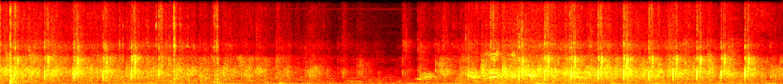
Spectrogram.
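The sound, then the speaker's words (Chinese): An audience claps steadily and warmly to welcome Peking opera performer Mr. Kang to give a lecture, a dense wash of applause that dips briefly midway before swelling again, loud and sustained throughout with no speech over it. “下面让我们以热烈的掌声欢迎康先生为我们做讲座。”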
